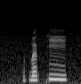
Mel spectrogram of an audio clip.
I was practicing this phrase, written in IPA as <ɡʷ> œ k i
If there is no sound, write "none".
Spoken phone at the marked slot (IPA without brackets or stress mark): ɓ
